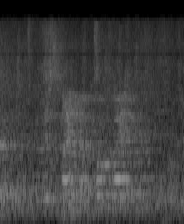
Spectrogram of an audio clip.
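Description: Indistinct voices of people around a boxing ring calling out, with one drawn-out call around the middle, over the general din of the hall.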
